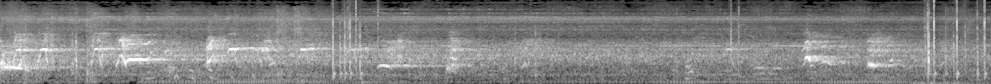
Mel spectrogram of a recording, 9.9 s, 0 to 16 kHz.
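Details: Excited whippet yipping and barking during coursing training, Charonnay, 29 June 2020. High, thin yelps cluster early, then after a quieter stretch comes a last burst. Human voices and clatter are mixed in.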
